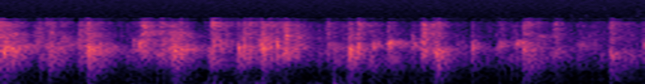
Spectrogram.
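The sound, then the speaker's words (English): An audience claps hands together in a dense, steady patter of overlapping claps during a sermon, as a clap offering to the Lord, with no one speaking. “Now, if I'm teaching you, can you clap your hands as well?”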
